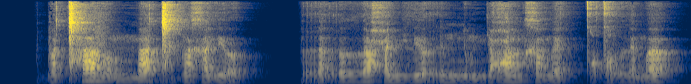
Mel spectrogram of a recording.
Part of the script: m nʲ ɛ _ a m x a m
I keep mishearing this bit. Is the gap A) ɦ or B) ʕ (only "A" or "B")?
B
